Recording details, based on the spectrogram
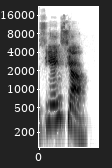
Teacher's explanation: Semivogal, porque é tipo vogal, mas não é vogal, é mais ou menos vogal. É quase uma vogal, se apoia na vogal, mas tem um som que dura menos no tempo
